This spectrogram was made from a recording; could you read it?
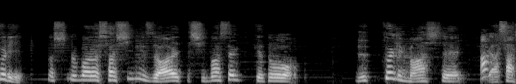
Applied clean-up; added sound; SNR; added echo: neural mask model RNNoise.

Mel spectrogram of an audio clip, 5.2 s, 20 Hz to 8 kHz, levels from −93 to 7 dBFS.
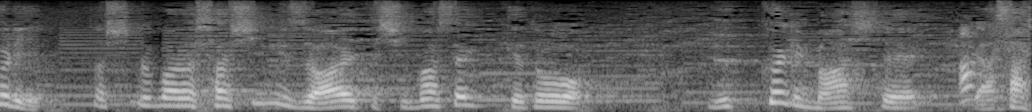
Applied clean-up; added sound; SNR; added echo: none; Wind instrument, woodwind instrument; 18 dB; none.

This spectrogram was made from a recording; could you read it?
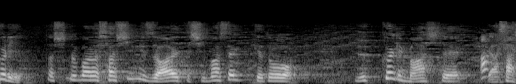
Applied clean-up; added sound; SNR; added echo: none; none; none; none.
